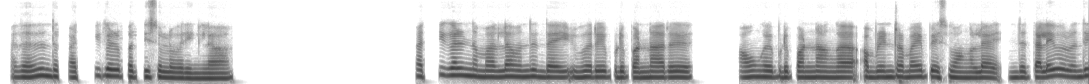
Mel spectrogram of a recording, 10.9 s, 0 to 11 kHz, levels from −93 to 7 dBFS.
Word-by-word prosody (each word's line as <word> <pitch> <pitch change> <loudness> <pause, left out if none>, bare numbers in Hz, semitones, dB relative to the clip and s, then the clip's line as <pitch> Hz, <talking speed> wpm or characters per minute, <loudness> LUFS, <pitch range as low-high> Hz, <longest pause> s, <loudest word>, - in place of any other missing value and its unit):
அதாவது 195 +3 +1
இந்த 220 -1 +1
கட்சிகள் 225 +4 -1
பத்தி 200 +1 -1
சொல்ல 185 -3 +2
வர்றீங்களா? 160 -1 +1 2.0
கட்சிகள் 250 +3 -1
இந்த 230 - +2
மாதிரிலாம் 205 +1 +2
வந்து. 205 +2 +1
"இந்த 195 0 +2 0.2
இவரு 195 +1 +1
இப்படி 190 -1 -2
பண்ணாரு. 190 +1 +1 0.7
அவுங்க 205 +1 +1
இப்படி 190 -1 -1
பண்ணாங்க" 185 0 +1 0.3
அப்படின்ற 195 +1 +1
மாரி 205 +1 +1
பேசுவாங்கல்ல? 180 -1 0 0.2
"இந்த 180 +1 -1
தலைவர் 220 +4 +2
வந்து 205 +4 +1
195 Hz, 125 wpm, -25 LUFS, 185-205 Hz, 2.0 s, சொல்ல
